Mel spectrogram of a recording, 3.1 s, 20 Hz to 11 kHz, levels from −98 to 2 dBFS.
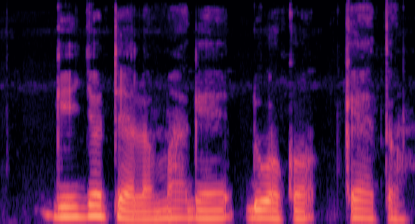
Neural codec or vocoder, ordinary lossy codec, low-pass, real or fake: none; none; none; real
